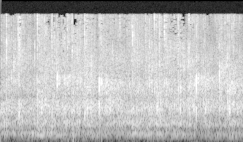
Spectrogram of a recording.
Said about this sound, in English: go ahead, you can clap to that.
